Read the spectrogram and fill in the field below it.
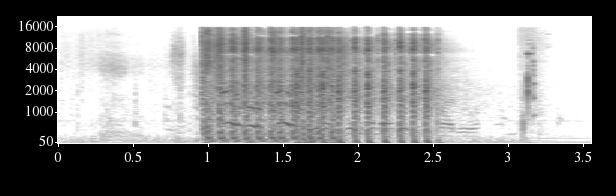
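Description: Rapid gunshots fire in a quick burst.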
